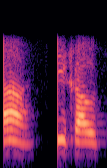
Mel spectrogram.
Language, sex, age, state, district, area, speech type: Hindi, female, 60+, Uttar Pradesh, Ghazipur, rural, conversation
